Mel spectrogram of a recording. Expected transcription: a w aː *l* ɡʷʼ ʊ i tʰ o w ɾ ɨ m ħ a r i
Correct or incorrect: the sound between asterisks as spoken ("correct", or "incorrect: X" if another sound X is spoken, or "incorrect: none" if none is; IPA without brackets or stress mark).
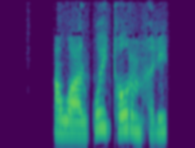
incorrect: r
